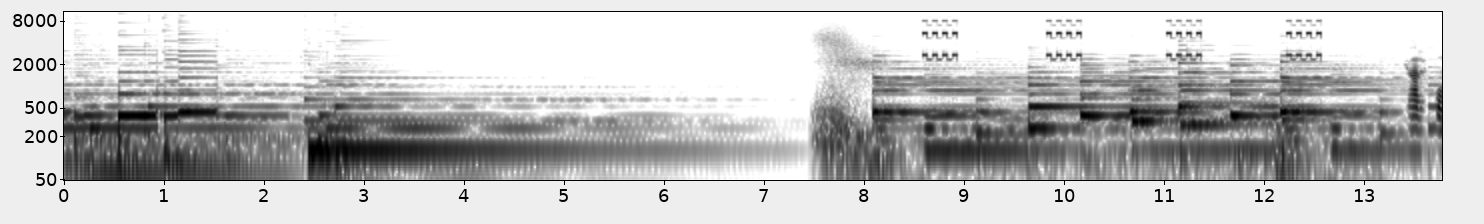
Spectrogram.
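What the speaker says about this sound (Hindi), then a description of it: "यार फोन क्यों नहीं उठा रही है?" A phone rings in repeated electronic bursts after a sustained musical passage fades out, loud and close.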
